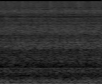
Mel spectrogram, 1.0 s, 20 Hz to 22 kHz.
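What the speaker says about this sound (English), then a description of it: "Warming up the engine now to get the oil thin enough to drain out most of it." A 2008 Nissan Quest with a 3.5L engine idles steadily while warming up, a continuous close hum with a low rumble and no voices.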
